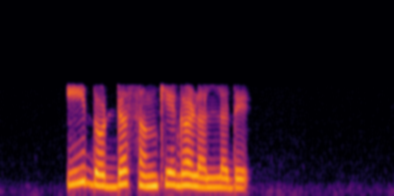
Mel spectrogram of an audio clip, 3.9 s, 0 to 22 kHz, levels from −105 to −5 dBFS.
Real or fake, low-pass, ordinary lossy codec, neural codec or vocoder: real; 3.6 kHz; none; none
